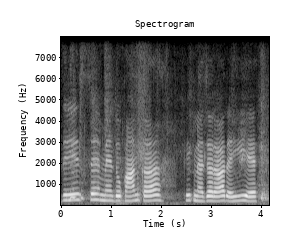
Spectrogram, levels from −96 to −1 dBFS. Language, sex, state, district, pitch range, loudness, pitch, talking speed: Hindi, female, Jharkhand, Palamu, 220-250 Hz, -16 LUFS, 230 Hz, 130 wpm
